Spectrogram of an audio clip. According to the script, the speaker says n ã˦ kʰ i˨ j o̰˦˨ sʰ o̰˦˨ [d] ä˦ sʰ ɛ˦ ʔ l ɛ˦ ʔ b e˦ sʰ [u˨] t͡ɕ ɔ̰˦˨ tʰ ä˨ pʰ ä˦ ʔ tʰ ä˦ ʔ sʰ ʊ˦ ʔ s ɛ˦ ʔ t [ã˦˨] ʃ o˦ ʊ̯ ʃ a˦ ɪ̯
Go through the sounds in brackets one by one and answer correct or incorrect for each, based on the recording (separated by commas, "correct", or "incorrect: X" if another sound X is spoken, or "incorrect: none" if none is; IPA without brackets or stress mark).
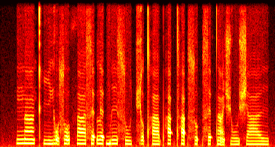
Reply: incorrect: θ, correct, correct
